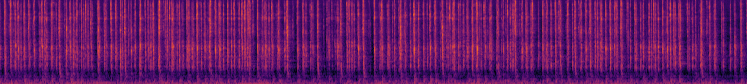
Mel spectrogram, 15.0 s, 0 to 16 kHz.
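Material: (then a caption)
Plastic. Both hands type continuously with the fingertips on a beige plastic vintage Wang 725 mechanical keyboard fitted with Alps SKCM lime switches. It makes a dense, steady stream of sharp, bright clicks and clacks, each key ending quickly over a soft low thud.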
